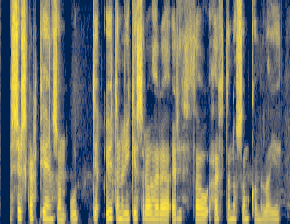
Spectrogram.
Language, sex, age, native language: Icelandic, female, 14, Icelandic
